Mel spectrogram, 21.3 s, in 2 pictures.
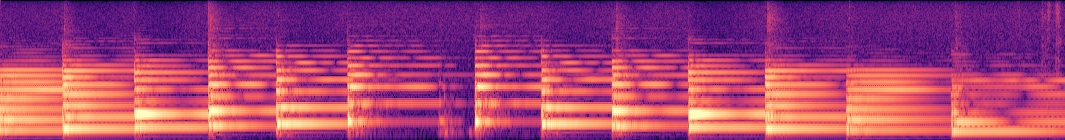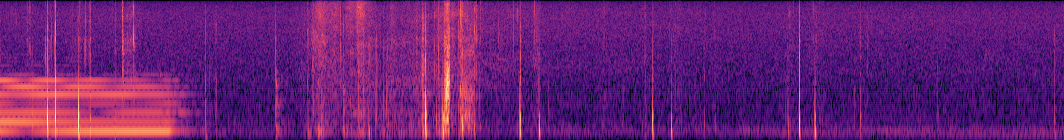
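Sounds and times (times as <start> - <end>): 
whole tone scale: 0.0 - 12.7.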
